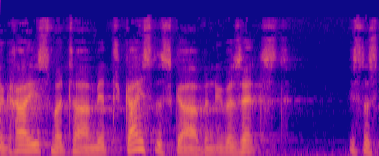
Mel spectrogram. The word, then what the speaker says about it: Charisma: Übrigens nicht Charisma, sondern das griechische Wort beginnt mit einem Ch, mit einem Buchstaben, der wie das deutsche CH ausgesprochen wird. In der Mehrzahl lautet das Wort Charismata und deshalb der Ausdruck charismatisch, wonach die Bewegung genannt wird, weil sie so starke Betonung legt auf diese Begabungen.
